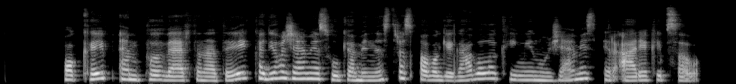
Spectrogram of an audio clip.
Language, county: Lithuanian, Marijampolė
